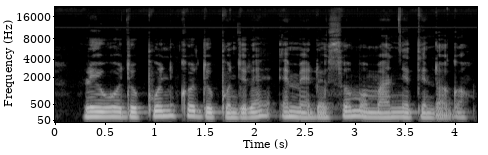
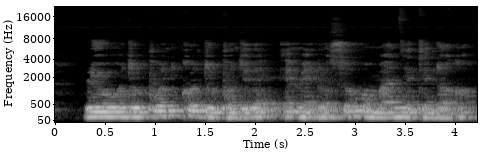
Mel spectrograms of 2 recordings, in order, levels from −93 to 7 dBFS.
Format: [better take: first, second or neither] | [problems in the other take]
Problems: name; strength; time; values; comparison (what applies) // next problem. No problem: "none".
first | room echo; dies away in 0.6 s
